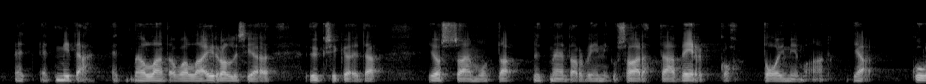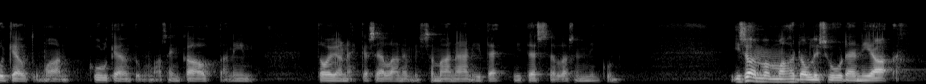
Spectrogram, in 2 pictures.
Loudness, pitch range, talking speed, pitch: -27 LUFS, 85-100 Hz, 120 wpm, 95 Hz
